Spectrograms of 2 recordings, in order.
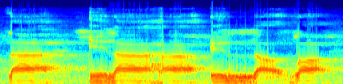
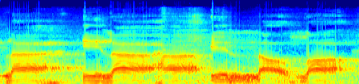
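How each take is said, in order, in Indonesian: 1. Frasanya diucapkan penuh dan jelas. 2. Frasanya diucapkan penuh dan jelas.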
